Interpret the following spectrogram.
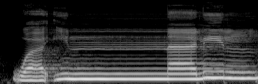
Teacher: Jadi ini lamnya tasydid ya. Sebetulnya lamnya ada 2, lam sukun dan lam fathah. Yang sukun gak dibaca, masuk langsung ke lam kedua. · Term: alif lam syamsiyah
